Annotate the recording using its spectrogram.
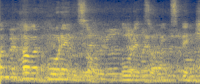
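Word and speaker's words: ほうれんそう: So the word for spinach in Japanese is horenso. So how are you going to remember this word? Horenso. The color orange.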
